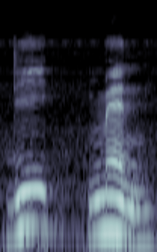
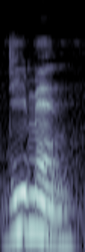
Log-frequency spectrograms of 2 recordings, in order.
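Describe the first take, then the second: First: Slower, syllables apart. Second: Said in the usual way. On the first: Shown as a demonstration. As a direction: demand drawn out as de-mand, second beat stressed. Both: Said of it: "And the two syllables".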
